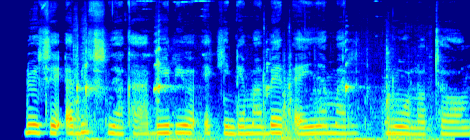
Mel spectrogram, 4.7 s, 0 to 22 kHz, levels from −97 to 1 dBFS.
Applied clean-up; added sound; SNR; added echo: none; Squeak; 8 dB; none.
